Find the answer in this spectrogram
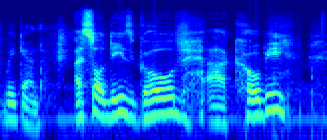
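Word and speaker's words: Coby: I sold these gold Kobe, C-O-B-Y, I think it's Kobe, how you pronounce it, ornaments.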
